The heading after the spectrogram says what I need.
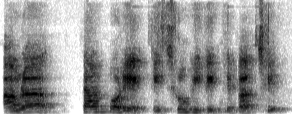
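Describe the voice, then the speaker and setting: A male teacher giving a lecture on a poem, speaking with a Bangladeshi Bengali accent and pausing often on long "ah" fillers. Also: medium pitch, animated, fairly bright tone. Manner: slow, halting, with frequent drawn-out "ah" pauses; reads quoted letters aloud. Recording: echoey room, far mic, dull lo-fi sound.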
